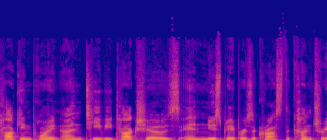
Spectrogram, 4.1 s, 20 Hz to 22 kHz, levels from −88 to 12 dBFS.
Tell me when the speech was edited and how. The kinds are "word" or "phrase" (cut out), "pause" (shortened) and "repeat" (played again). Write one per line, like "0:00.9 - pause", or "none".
none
